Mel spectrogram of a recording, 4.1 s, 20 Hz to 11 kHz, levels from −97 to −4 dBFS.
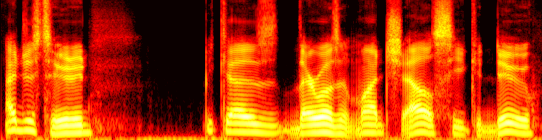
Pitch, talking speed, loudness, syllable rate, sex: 140 Hz, 160 wpm, -16 LUFS, 5.1 syllables/s, male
